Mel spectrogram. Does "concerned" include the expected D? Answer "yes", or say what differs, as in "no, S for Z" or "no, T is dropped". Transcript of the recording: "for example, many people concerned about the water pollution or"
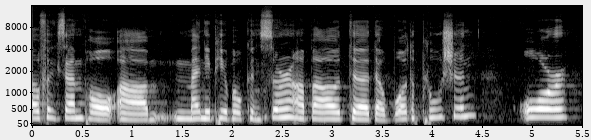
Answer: no, D is dropped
